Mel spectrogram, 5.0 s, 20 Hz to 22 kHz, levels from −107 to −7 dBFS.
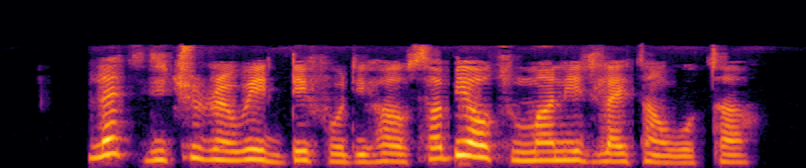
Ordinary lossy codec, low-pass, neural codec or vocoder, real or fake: AAC, 32 kbps; 7.2 kHz; none; real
